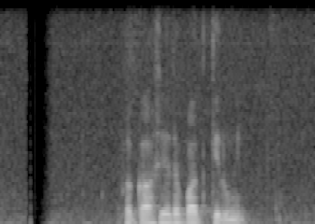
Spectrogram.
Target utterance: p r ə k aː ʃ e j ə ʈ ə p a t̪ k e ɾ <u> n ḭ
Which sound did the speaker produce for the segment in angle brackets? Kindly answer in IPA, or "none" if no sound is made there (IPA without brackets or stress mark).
u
